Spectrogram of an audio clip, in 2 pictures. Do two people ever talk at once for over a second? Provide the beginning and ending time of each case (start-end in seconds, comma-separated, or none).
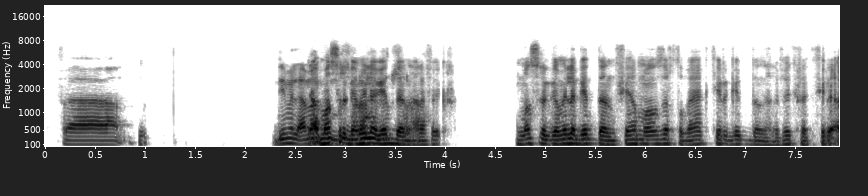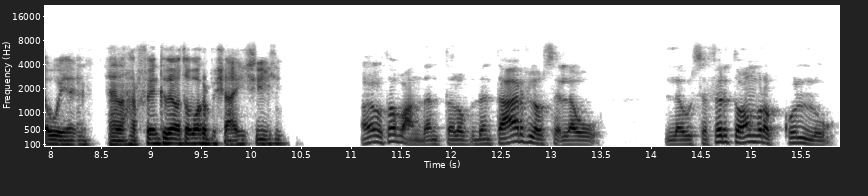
2.6-4.0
